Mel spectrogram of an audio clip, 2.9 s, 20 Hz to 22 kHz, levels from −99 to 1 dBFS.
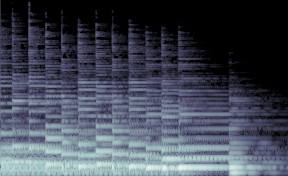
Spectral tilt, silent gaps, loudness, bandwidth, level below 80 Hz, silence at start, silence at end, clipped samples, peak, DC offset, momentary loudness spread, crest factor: -9 dB/octave; none; -16 LUFS; 7.8 kHz; -40 dBFS; 0 s; 0.25 s; under 0.1%; -2 dBFS; under 0.1%; 7 LU; 14 dB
